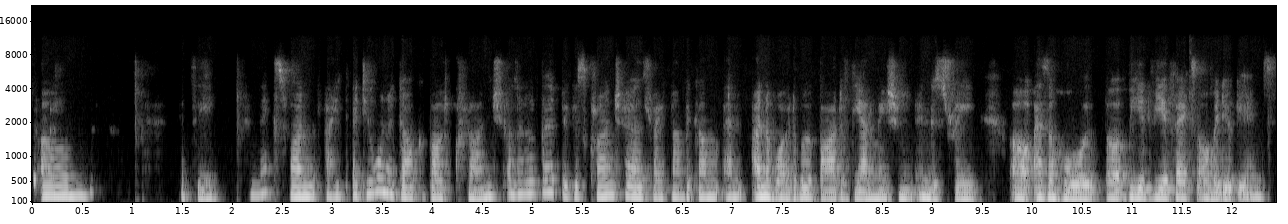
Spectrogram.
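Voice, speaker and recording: A woman with a non-native accent talks at a fairly quick pace and fairly low pitch. Her dark, mellow tone is somewhat breathy, with ordinary pitch variation. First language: not English. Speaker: animator and panel moderator. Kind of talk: live panel discussion.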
